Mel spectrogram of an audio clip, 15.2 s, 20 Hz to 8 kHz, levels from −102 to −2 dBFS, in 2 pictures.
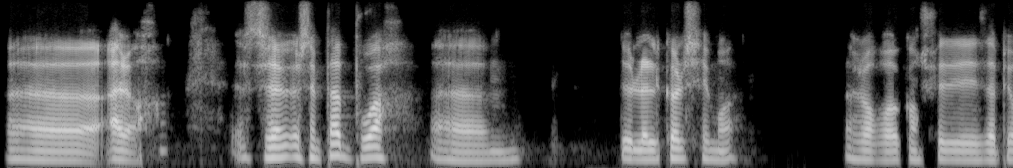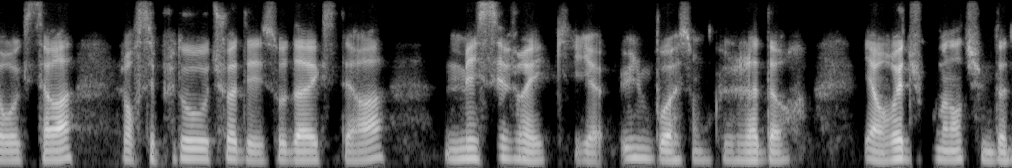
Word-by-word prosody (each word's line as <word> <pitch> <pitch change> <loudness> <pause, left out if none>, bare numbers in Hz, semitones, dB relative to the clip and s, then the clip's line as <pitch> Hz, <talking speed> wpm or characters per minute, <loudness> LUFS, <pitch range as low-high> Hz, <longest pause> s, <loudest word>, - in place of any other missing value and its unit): Heu, - - -5 0.7
alors, - - +4 0.5
je 145 +2 +3
j'aime 140 -2 0
pas 170 +5 +5
boire, 145 0 0
hem, 110 -2 -4 0.8
de 130 - +1
l'alcool 120 +2 +3
chez 125 - -2
moi. 120 +2 -7 0.8
Alors, 120 -4 -2
heu, - - +1
quand 120 - -6
je - - -10
fais 125 - -2
des 115 -1 -1
apéros 115 +1 -1
et - - -13
cetera, 115 +1 +2 0.3
genre, - - -4
c'est - - -6
plutôt, 130 -1 -2
tu - - -8
vois, 130 - +2
des 115 -3 -3
sodas 115 +2 +2
et 115 - +2
cetera, 115 +6 -3 0.4
mais 130 +2 0
c'est 135 +2 -2
vrai 115 -4 0
qu'il 105 - -11
y 105 - 0
a - - -8
1 140 0 -6
boisson 115 -2 -3
que 115 - -14
j'adore 115 0 -2 0.4
et - - +2
en 105 - +4
vrai, 130 +3 +7
du 125 - -7
coup, 135 - -23
maintenant 120 0 0
tu 125 - -4
me - - -6
donnes 110 0 -3
120 Hz, 190 wpm, -26 LUFS, 115-130 Hz, 0.8 s, vrai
